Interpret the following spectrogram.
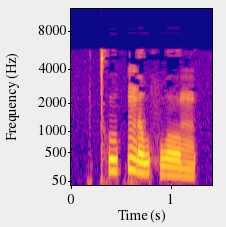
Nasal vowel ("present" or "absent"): absent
